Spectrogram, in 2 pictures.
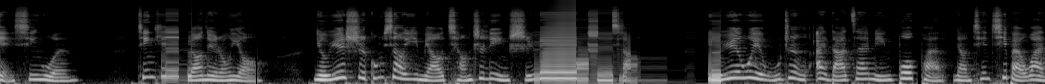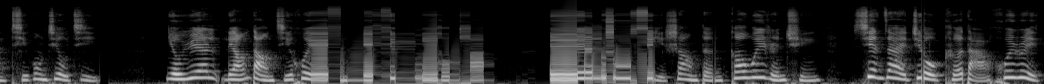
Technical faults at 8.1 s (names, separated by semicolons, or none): none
